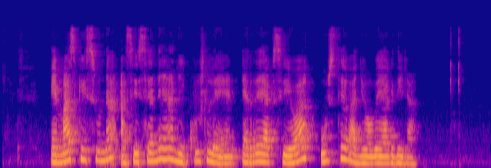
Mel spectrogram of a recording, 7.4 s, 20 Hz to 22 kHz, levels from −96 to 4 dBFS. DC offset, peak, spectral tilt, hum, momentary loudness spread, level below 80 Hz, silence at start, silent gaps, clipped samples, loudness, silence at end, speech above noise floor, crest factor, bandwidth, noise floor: under 0.1%; -6 dBFS; -8.5 dB/octave; none; 5 LU; -60 dBFS; 0.75 s; none; under 0.1%; -22 LUFS; 1.1 s; 40 dB; 16 dB; 11.5 kHz; -62 dBFS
